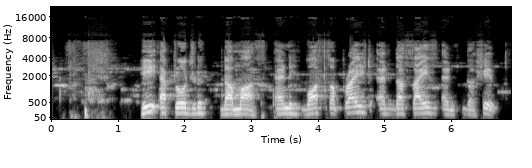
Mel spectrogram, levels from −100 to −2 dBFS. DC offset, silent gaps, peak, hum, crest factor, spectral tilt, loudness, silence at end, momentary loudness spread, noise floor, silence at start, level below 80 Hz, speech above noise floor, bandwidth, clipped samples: under 0.1%; none; 0 dBFS; none; 16 dB; -5.5 dB/octave; -16 LUFS; 0.25 s; 15 LU; -37 dBFS; 0.05 s; -54 dBFS; 21 dB; 7.6 kHz; under 0.1%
